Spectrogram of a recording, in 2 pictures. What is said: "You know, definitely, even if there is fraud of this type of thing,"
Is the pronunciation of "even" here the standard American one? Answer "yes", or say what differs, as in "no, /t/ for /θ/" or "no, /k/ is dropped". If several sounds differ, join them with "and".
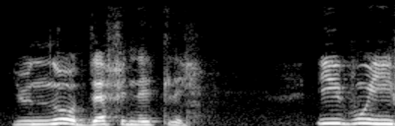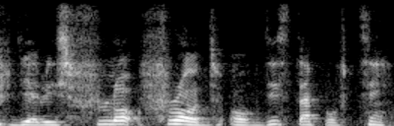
yes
